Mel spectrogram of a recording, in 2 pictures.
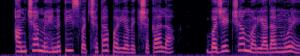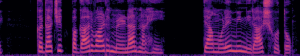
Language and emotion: Marathi, sad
